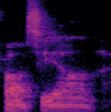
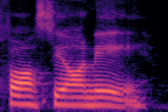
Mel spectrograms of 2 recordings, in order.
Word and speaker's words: Farsiani: Farsiana. It's Farsiani. Farsiani.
